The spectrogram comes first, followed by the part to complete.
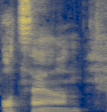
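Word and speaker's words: ocean: Ми кажемо океан, поляки кажуть оцеан.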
